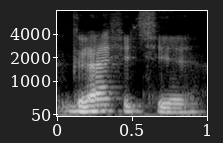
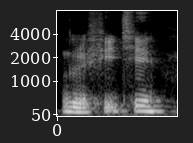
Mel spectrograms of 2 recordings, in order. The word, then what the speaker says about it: graffiti: fine graffiti yeah uh in Russian it's pronounced like graphity that's why uh it's a little bit different in English for me graffiti uh the painting on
